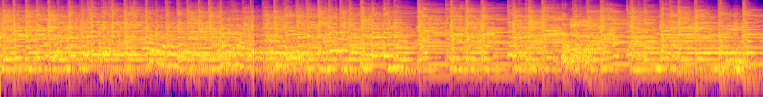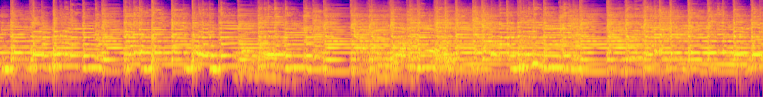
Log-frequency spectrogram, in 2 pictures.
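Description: Albanian folk duo of plucked long-necked lutes, a large sharki and a smaller çifteli, playing a continuous instrumental tune with quick repeated picking.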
